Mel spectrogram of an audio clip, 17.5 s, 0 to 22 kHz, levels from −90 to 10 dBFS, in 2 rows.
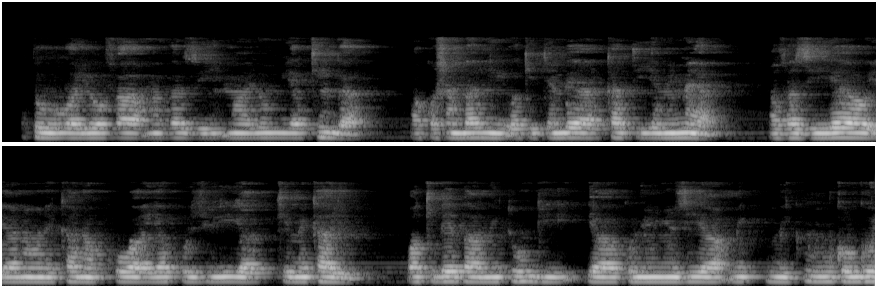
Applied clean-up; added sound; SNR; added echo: none; none; none; reverberation time 0.7 s.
